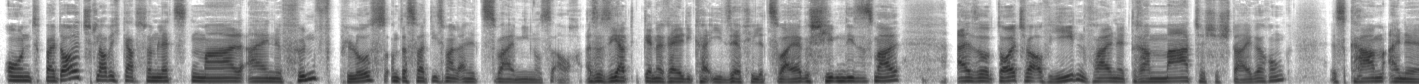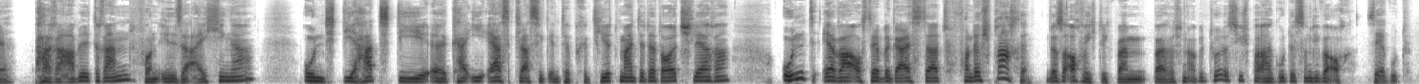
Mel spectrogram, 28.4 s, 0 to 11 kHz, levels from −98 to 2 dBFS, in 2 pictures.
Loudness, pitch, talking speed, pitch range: -22 LUFS, 130 Hz, 185 wpm, 115-145 Hz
